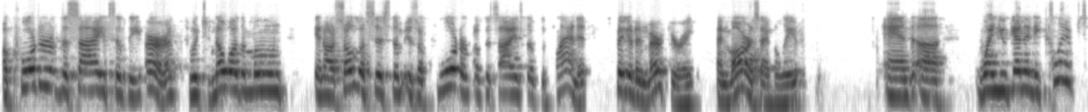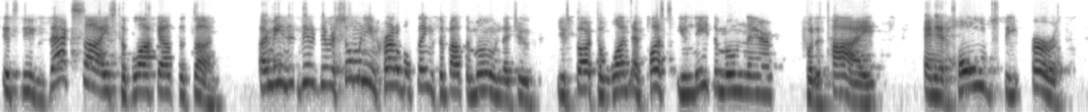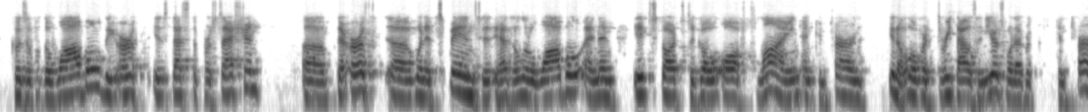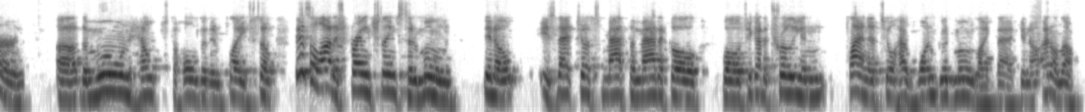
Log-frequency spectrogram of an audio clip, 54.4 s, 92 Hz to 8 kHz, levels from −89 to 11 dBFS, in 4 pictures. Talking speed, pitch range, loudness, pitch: 185 wpm, 165-215 Hz, -17 LUFS, 185 Hz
